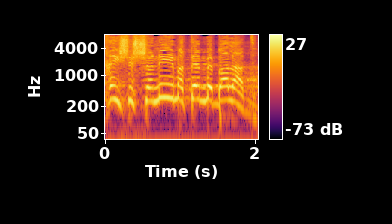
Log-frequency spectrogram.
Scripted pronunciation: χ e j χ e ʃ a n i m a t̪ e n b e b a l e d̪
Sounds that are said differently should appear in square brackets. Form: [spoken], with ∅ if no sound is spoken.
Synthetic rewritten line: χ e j [ʃ] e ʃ a n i m a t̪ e [m] b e b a l [a] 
